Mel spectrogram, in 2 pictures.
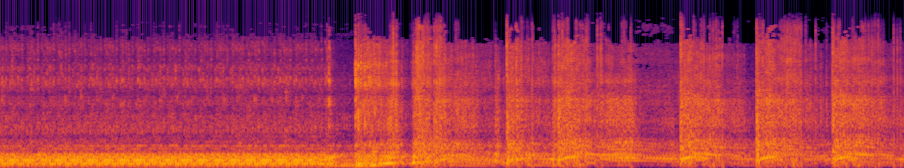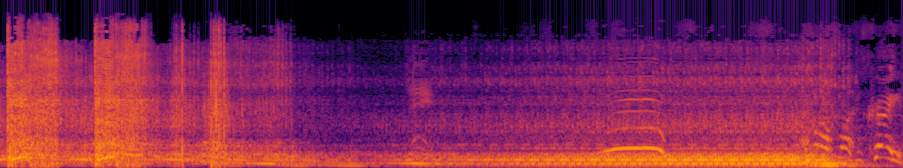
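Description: Dodge Charger engine idling loudly, then revved in about eight quick blips, roughly one a second, before settling back to idle and cutting off near the end.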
